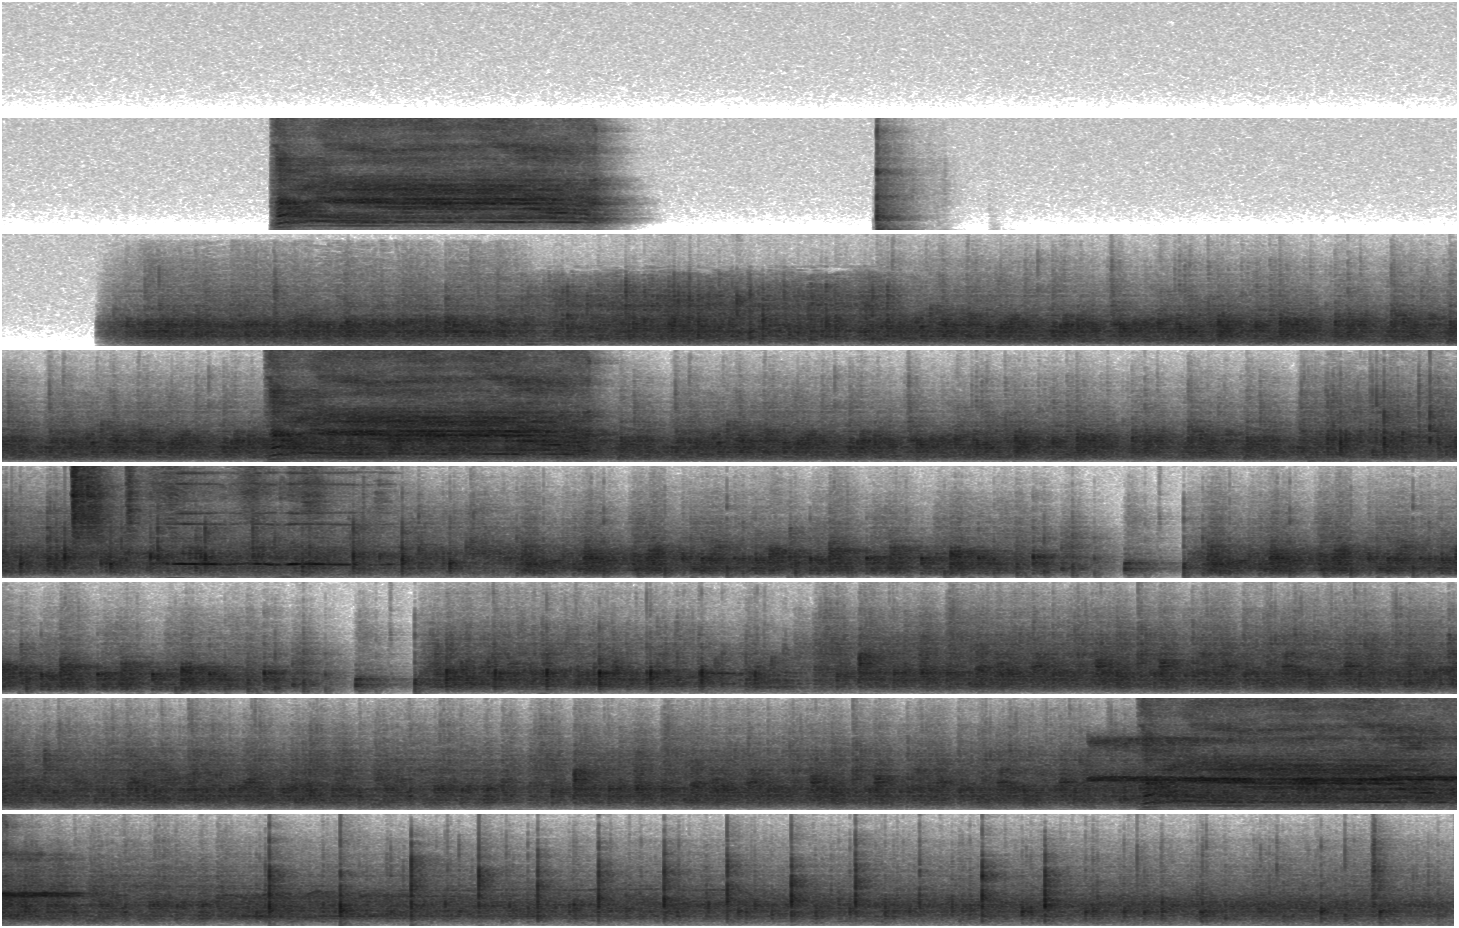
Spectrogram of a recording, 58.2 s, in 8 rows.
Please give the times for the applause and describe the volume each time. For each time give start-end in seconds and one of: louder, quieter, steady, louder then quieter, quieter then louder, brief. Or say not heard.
15.1-58.1 steady.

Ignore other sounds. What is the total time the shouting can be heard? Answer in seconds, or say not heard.
5 s.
